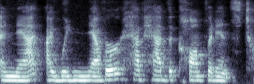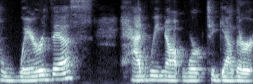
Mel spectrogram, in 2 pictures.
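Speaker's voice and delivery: ordinary talk, nothing marked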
